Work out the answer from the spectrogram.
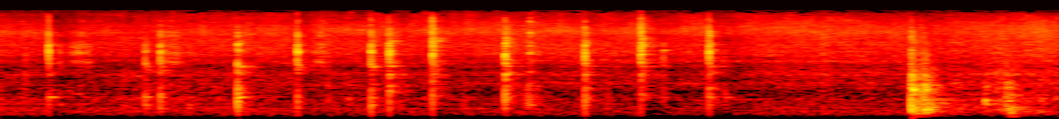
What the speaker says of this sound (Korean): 양파와 베이컨이 노릇노릇해질 때까지 볶아주세요.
